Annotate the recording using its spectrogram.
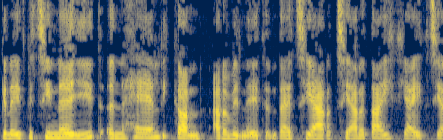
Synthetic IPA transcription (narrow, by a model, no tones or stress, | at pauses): ɡ̥əneɨd̚bɪtʰineɨd̥ənhɛːnlɪɡɔna̰ɾəvɨnɨd̥əndɛtʰiːartʰiːaɾədajθjajðtʰiː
